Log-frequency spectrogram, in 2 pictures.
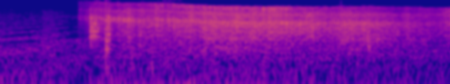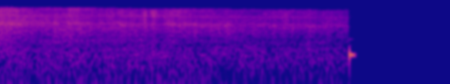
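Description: A crowd cheers loudly after a ski jumper lands.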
